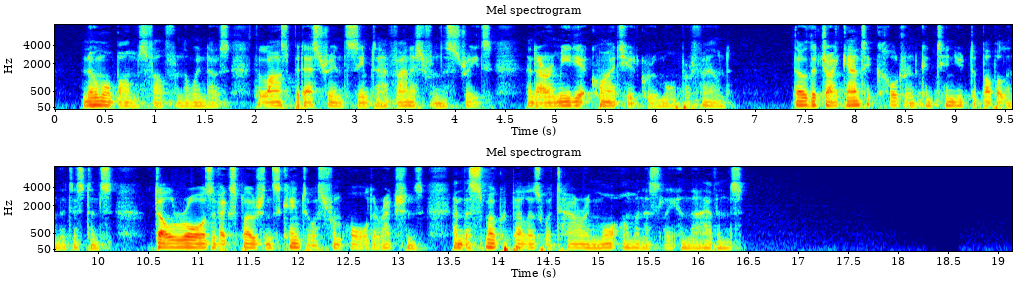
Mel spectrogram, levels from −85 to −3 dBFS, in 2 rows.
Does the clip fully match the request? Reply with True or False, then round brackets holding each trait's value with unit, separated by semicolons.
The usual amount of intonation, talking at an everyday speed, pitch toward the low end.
True (3.1 semitones; 170 wpm; 80 Hz)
